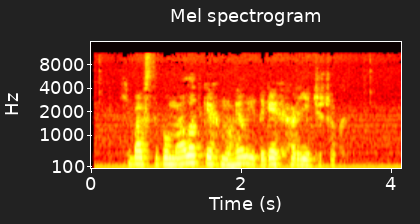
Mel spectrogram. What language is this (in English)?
Ukrainian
